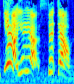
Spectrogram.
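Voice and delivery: high, loud, overeager agreement, retold; hasty cover-up. Mom covering for toddler before staring shoppers, high overeager agreement. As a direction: play along too brightly to cover up.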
